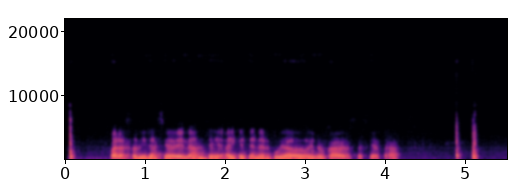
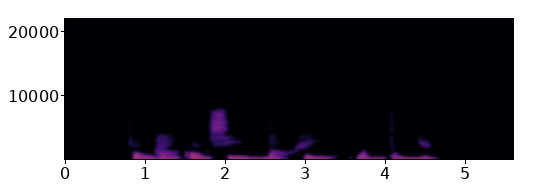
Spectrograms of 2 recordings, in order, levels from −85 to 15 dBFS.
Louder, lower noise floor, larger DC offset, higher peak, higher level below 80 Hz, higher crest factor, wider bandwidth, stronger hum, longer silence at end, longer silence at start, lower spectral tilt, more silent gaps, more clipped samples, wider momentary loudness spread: first, -18 LUFS vs -46 LUFS; second, -61 dBFS vs under -90 dBFS; neither; first, -2 dBFS vs -26 dBFS; first, -68 dBFS vs -84 dBFS; about the same, 16 dB vs 20 dB; second, 6.8 kHz vs 7.6 kHz; neither; second, 0.4 s vs 0.95 s; second, 0.05 s vs 0.85 s; about the same, -6.5 dB/octave vs -6.5 dB/octave; second, none vs 3.58-3.64 s; neither; first, 11 LU vs 8 LU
